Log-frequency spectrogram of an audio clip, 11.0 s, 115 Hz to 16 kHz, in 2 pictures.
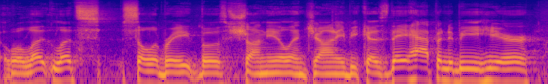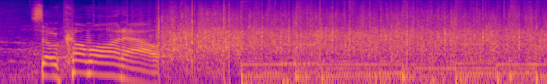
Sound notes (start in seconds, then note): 6.4 applause; 7.8 touching music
